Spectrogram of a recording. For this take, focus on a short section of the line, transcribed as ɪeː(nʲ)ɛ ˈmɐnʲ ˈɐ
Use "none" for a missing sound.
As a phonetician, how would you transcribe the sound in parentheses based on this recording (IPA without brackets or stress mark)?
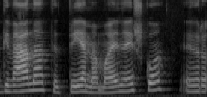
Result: mʲ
